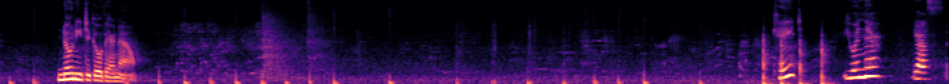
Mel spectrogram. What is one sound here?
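A young woman speaks calmly, close by.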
